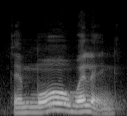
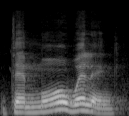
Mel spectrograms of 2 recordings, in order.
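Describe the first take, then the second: No difference in how they are said.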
